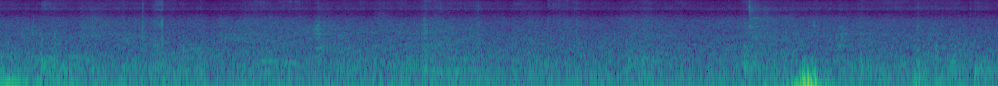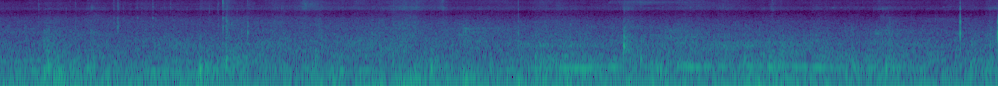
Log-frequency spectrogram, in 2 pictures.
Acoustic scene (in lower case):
subway station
